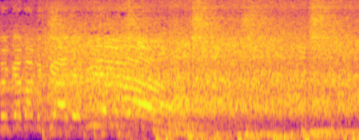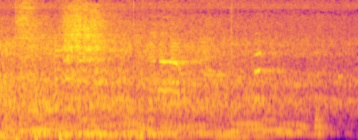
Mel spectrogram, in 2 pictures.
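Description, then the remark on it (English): A large audience of thousands in an auditorium shouts hallelujah together in a loud, sustained roar, many voices overlapping with whoops and yells that rise and fall without a break for several seconds. “I want you to join me in shouting hallelujah.”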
